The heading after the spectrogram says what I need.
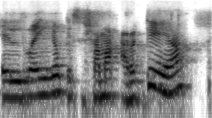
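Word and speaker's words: Archaea: esos familias se llama arquea si se que se escribe a reig área pero no no se arquea y el otro dominio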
